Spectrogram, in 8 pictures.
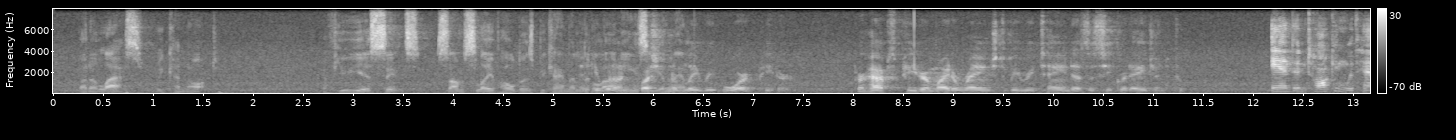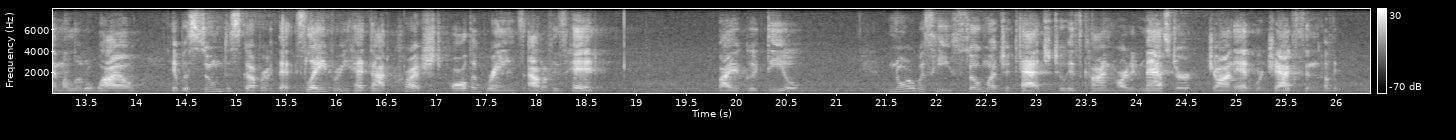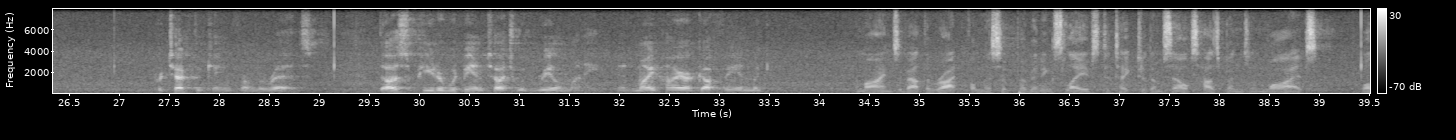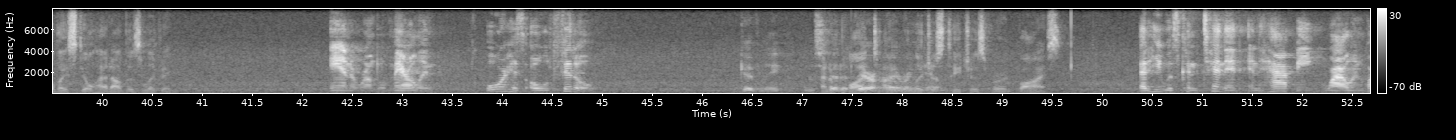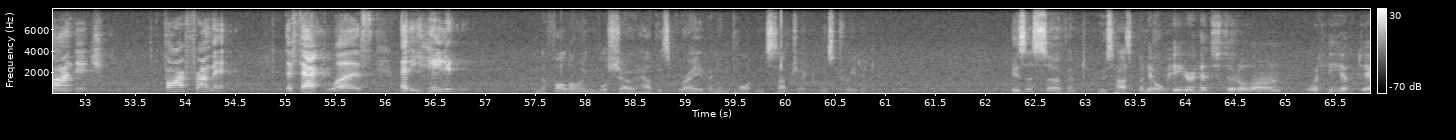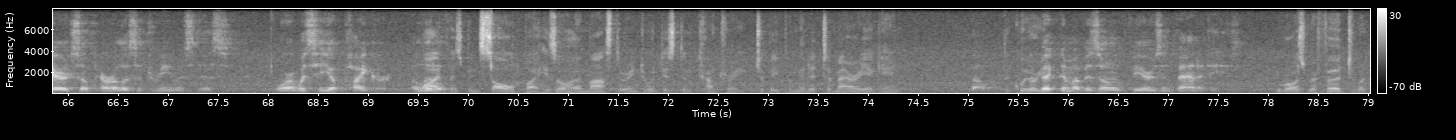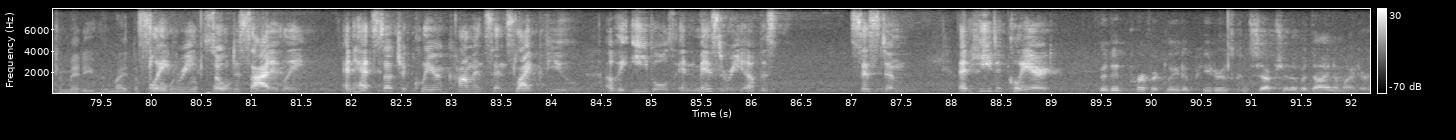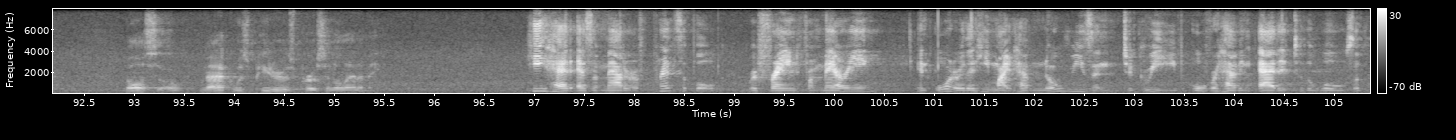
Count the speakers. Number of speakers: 3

